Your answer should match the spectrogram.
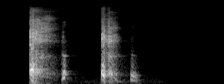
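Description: A woman coughing: two hard coughs, each followed quickly by a smaller one.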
